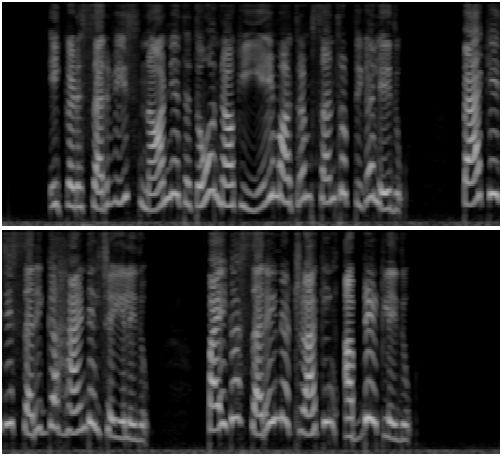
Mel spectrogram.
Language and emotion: Telugu, angry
